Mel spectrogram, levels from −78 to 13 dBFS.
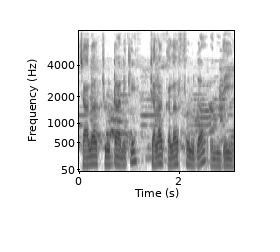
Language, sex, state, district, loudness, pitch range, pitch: Telugu, female, Andhra Pradesh, Sri Satya Sai, -17 LUFS, 105-130 Hz, 115 Hz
